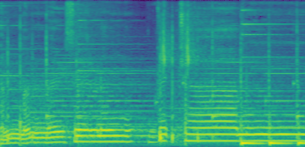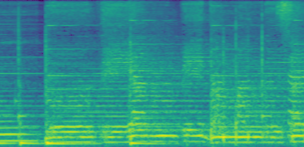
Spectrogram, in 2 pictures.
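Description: Devotional Buddhist chant set to music: a voice sings long held notes over a steady low drone, with a few low beats and sharp strikes.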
